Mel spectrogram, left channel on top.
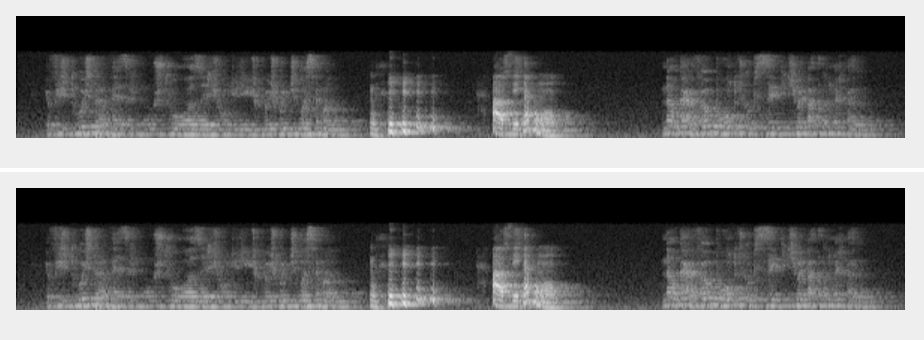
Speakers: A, on the left; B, on the right.
A: Eu fiz duas travessas monstruosas de escondidinho, de comi escondidinho uma semana.
B: <laughs>
A: Nossa
B: Ah, assim
A: senhora.
B: é que é bom.
A: Não, cara, foi ao ponto de que eu precisei pedir mais batata no mercado.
